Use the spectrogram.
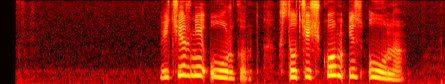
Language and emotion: Russian, sad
